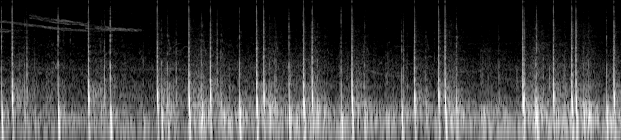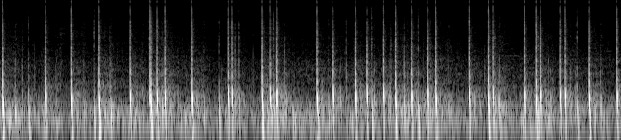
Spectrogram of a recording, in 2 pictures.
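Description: Aerial fireworks bursting in a dense barrage of sharp bangs and crackles, several a second, with low rumbling between them. A few falling whistles sound in the first couple of seconds.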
